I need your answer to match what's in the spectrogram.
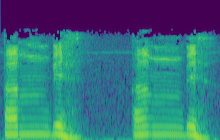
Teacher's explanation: والميم الساكنة قبل الباء تغن · Term: الغنة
